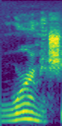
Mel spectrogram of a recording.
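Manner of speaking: stress on worm, the first syllable of wormishy. Pronunciation practice with made-up words: stress on worm in wormishy. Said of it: "if I say it with that first syllable accented".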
